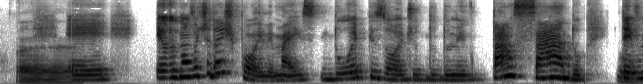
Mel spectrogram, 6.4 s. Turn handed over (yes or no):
no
